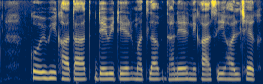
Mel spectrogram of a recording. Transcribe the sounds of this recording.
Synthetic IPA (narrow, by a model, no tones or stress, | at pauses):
kojʋʱikʰat̪at̪ɖeʋiʈeɾmət̪ləbd̪ʱəneɾnikasiɦəlt͡ɕʰek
